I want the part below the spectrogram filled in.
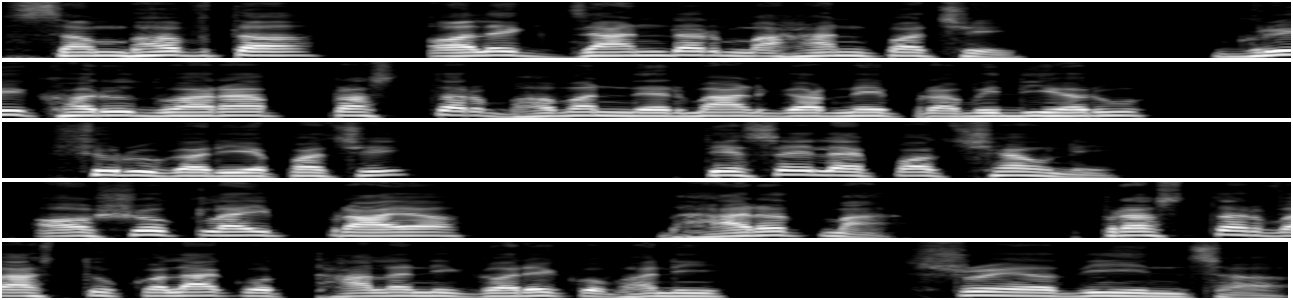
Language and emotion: Nepali, neutral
